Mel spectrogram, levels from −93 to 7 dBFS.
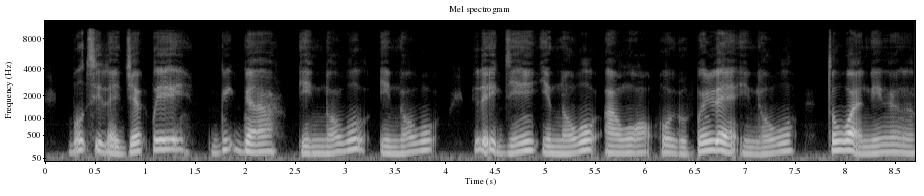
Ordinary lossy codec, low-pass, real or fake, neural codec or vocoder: none; 9.9 kHz; fake; autoencoder, 22.05 kHz, a latent of 192 numbers a frame, VITS, trained on many speakers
